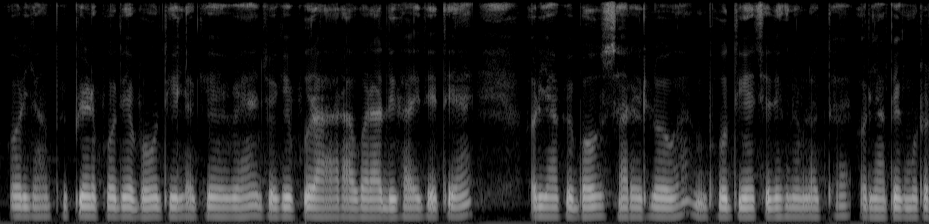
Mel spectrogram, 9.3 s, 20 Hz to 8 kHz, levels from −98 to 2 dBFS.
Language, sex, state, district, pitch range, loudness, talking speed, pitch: Maithili, male, Bihar, Supaul, 120-125 Hz, -40 LUFS, 220 wpm, 125 Hz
